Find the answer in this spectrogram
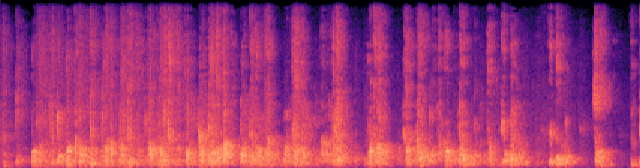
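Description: Audience applauding; the clapping starts suddenly and fades out near the end.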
